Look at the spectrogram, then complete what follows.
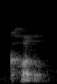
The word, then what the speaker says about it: codail: a particular focus on the Irish verb cuddle, which is to sleep, cuddle. If we look at this verb, we'll see that it has two syllables and it ends in A-I-L.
